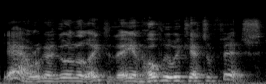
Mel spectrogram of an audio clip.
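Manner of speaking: put-on upbeat dad pumping up the kids; excited. Shown as a demonstration. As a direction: sell the trip with bright eager energy. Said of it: "if you say it like this".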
